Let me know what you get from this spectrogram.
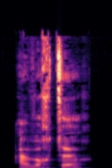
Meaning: abortionist
- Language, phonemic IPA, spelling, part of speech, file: French, /a.vɔʁ.tœʁ/, avorteur, noun, LL-Q150 (fra)-avorteur.wav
